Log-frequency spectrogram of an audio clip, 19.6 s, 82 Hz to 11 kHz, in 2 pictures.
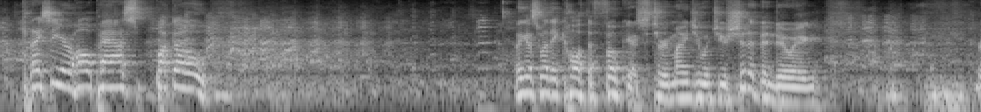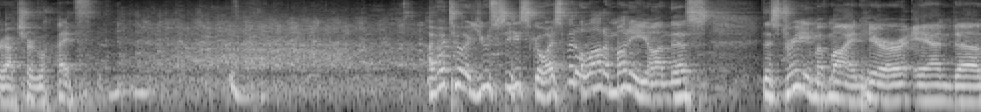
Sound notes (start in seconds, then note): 2.7 audience laughs; 11.1 audience laughs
